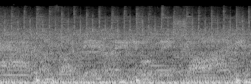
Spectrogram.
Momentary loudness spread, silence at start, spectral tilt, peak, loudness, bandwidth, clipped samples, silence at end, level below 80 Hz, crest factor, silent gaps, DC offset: 1 LU; 0 s; -4 dB/octave; -4 dBFS; -14 LUFS; 17 kHz; under 0.1%; 0 s; -20 dBFS; 10 dB; none; under 0.1%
